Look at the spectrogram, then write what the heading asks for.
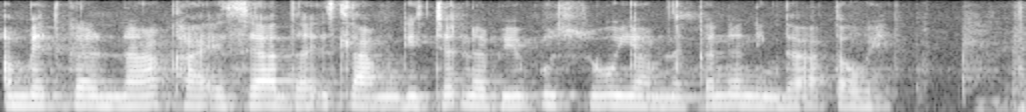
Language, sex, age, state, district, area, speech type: Manipuri, female, 30-45, Manipur, Thoubal, rural, read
